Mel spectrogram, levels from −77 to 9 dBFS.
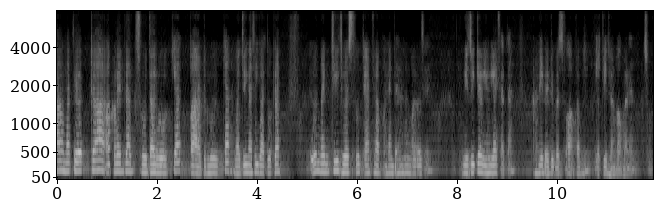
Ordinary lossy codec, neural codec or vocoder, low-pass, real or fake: none; codec, 16 kHz, 0.5 kbps, FreqCodec, smaller model; none; fake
